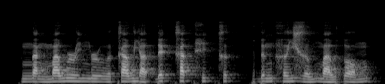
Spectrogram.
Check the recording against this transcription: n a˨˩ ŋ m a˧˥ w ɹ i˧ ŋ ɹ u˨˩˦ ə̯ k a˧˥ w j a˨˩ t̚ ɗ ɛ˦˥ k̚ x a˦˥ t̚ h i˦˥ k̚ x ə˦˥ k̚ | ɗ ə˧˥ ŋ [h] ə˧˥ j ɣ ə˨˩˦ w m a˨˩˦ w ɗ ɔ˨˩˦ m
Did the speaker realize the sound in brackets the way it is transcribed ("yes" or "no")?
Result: yes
